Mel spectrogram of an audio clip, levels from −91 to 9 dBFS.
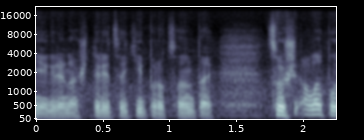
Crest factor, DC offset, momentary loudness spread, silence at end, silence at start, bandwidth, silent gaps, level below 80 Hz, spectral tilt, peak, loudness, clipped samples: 18 dB; under 0.1%; 10 LU; 0 s; 0 s; 18.5 kHz; none; -72 dBFS; -4.5 dB/octave; -2 dBFS; -21 LUFS; under 0.1%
